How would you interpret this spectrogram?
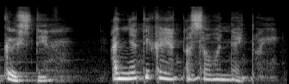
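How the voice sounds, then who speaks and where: A woman's voice: a little high, animated, moderate pace, music in the background, lightly acted. A woman with an Ilocano Filipino accent playing an inquisitive elder female relative in an audio drama. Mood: shocked.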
